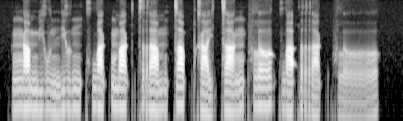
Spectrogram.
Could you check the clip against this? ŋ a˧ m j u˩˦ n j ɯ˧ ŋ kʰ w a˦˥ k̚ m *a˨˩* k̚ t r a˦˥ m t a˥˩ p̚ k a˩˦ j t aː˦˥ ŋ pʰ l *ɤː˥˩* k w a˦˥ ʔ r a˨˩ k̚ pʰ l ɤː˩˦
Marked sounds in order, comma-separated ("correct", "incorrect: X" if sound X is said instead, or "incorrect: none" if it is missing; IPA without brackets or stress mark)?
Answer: incorrect: a˦˥, correct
